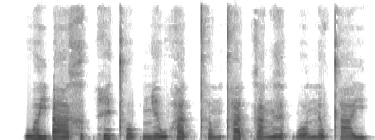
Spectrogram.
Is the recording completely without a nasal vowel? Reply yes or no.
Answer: yes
